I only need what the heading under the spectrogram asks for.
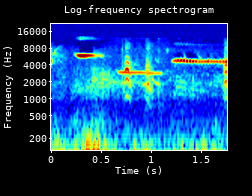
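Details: Grassland sparrow singing in spring, about 4–5 m away and not flushing, at a fishing club with native reedbeds near Saavedra, Argentina; thin, high, drawn-out whistled notes over a man talking and low rumbling wind.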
